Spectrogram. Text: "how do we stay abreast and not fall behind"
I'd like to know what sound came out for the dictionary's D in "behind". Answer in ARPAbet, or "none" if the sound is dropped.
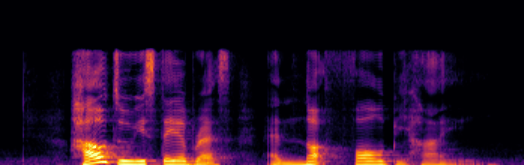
none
